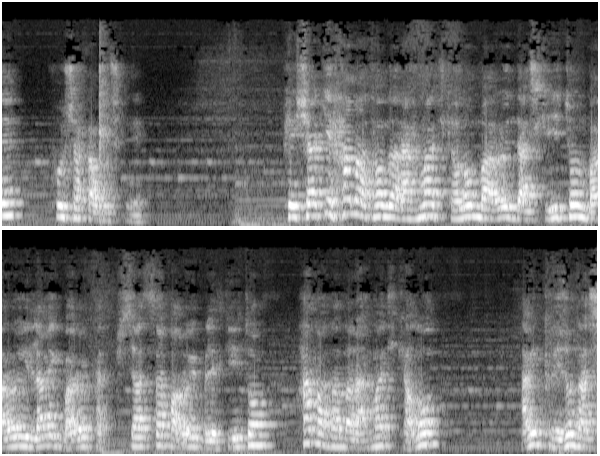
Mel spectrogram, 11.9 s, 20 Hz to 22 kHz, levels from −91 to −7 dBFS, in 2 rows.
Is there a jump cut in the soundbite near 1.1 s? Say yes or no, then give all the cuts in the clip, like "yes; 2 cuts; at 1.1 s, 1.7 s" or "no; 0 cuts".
yes; 1 cut; at 1.1 s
